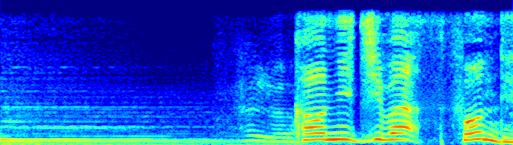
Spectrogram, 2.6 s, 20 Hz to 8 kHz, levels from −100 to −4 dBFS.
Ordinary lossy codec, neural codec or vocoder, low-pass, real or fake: none; codec, 16 kHz in and 24 kHz out, 1 kbps, XY-Tokenizer; 7.2 kHz; fake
